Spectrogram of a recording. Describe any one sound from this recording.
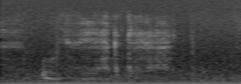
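Lips smack in a kiss up close.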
